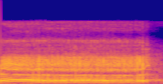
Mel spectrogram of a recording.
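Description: A male European bison gives a deep, rumbling roar sustained for about two seconds, loud, with a throaty growling texture and no talking over it.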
